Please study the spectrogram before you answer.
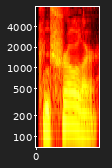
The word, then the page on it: controller: American English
